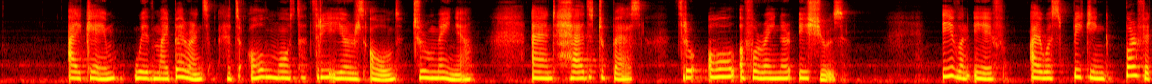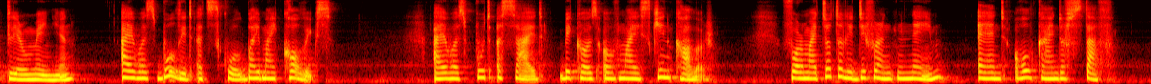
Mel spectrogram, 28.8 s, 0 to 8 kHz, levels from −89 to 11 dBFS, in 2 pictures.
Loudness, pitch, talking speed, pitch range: -19 LUFS, 220 Hz, 115 wpm, 200-235 Hz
